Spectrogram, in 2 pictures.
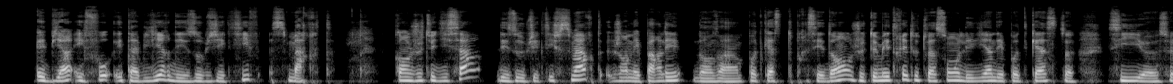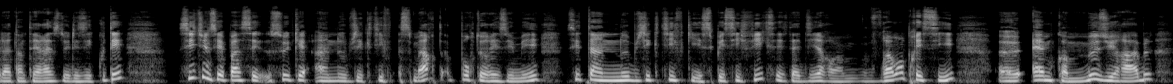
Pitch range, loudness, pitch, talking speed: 150-195 Hz, -19 LUFS, 170 Hz, 165 wpm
